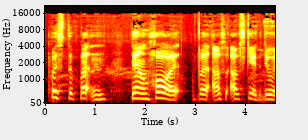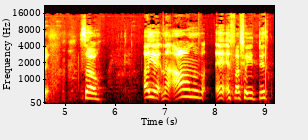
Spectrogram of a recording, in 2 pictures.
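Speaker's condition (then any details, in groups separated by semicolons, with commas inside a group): Speech impairment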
